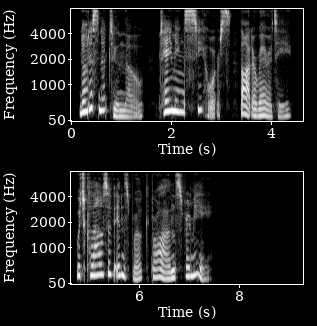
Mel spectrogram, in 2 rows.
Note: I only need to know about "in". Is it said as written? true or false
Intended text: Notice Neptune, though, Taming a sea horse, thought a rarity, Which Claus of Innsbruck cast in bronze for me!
false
